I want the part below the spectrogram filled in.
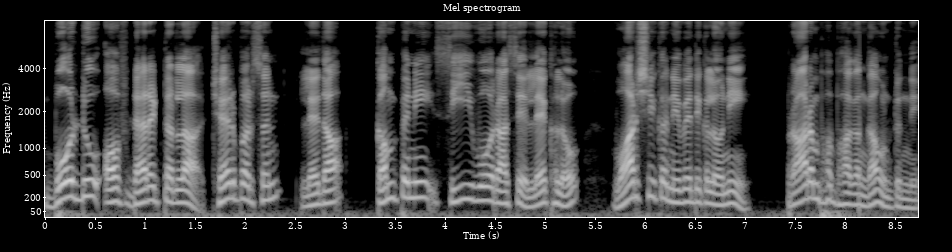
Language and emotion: Telugu, neutral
